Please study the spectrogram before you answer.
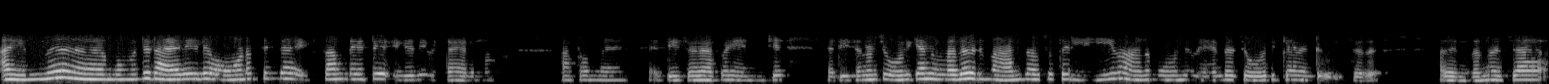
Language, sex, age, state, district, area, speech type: Malayalam, female, 30-45, Kerala, Thiruvananthapuram, rural, conversation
